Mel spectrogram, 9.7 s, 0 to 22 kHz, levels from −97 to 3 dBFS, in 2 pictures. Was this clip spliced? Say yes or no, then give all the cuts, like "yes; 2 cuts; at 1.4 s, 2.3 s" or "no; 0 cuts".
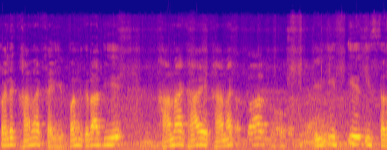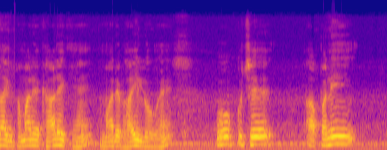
yes; 1 cut; at 5.0 s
